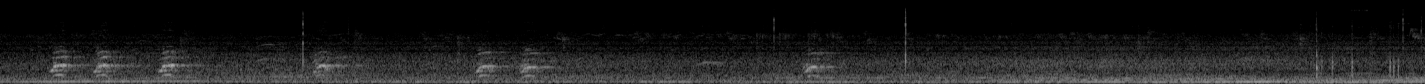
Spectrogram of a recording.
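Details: Tied-up dogs barking near a dump on Wright Street: short bursts of several sharp barks early on, another pair around five seconds and a single bark near eight, then only low steady rumbling background noise.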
